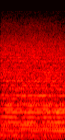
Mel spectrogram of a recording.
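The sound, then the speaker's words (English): A train horn sounds in one sustained, steady blare, loud and rich in harmonics, filling the moment with no voices over it. “There's always a friggin' train.”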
